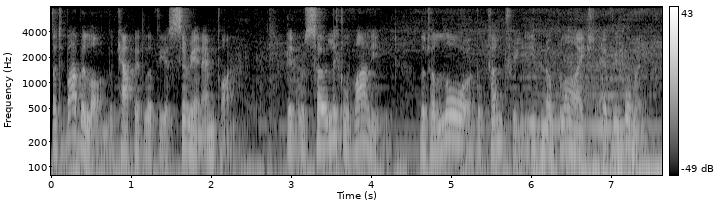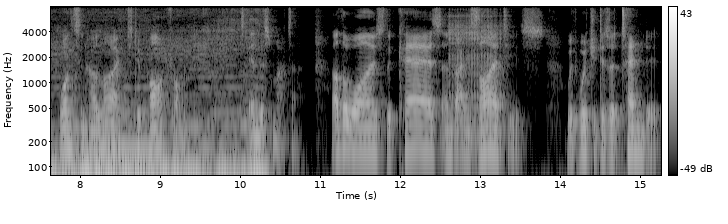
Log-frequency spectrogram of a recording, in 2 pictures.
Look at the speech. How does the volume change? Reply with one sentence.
The loudness of the speech stays about the same.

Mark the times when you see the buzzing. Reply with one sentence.
You can hear the buzzing from 0.0 to 10.3 s.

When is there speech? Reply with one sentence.
You can hear the speech from 0.0 to 15.2 s.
